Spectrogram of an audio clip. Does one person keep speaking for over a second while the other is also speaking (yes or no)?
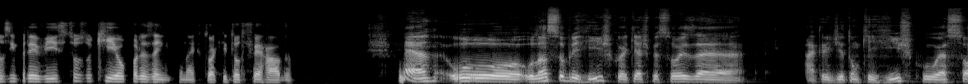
no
